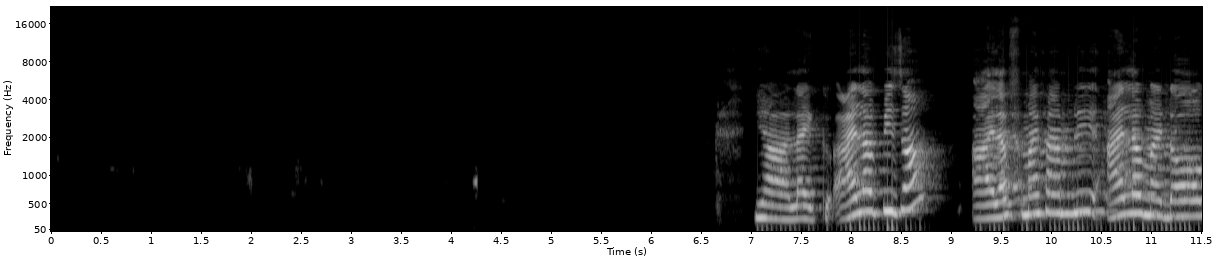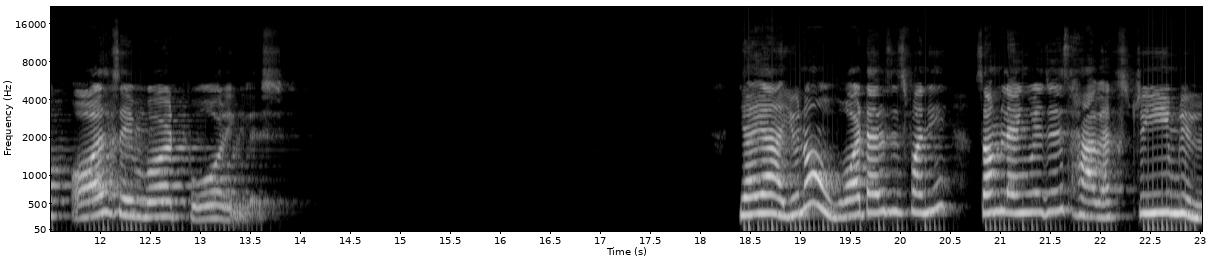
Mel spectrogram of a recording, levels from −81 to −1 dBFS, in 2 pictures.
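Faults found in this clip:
Filter restarted on every block: steady buzz near 21.5 Hz throughout, tracking speech level. A processing filter is resetting its state each block, so each block starts with a small transient. The rate fits 2048-sample blocks.

Feedback echo between two devices: 9.34–14.15 s, speech returns at around 150 ms spacing, thinner and ringing, peaking at about 15 dB below the speech. The cause is a second device in the room replaying the call into a microphone outside the echo canceller's reach.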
